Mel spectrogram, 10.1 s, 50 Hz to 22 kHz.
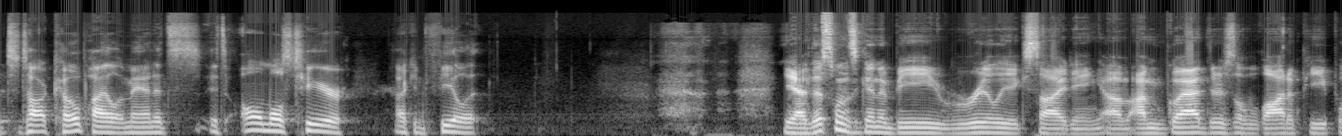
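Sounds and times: man speaking: 0.0 - 3.7, 5.0 - 10.0
man breathing in: 4.4 - 5.9.

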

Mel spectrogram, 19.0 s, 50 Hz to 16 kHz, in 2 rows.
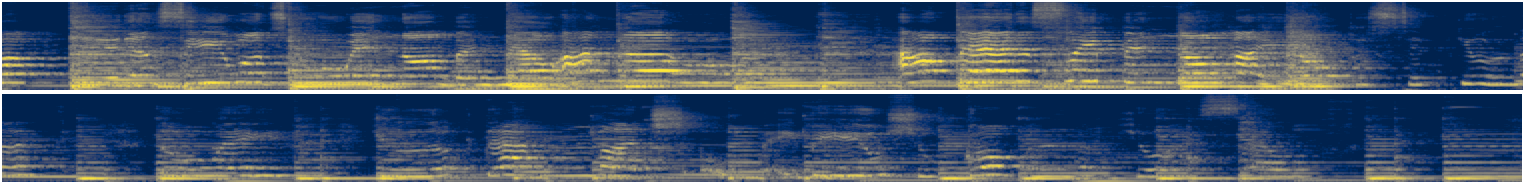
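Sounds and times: acoustic guitar strumming: 0.0 - 8.8, 9.6 - 19.0
woman singing pop song: 0.0 - 18.0.

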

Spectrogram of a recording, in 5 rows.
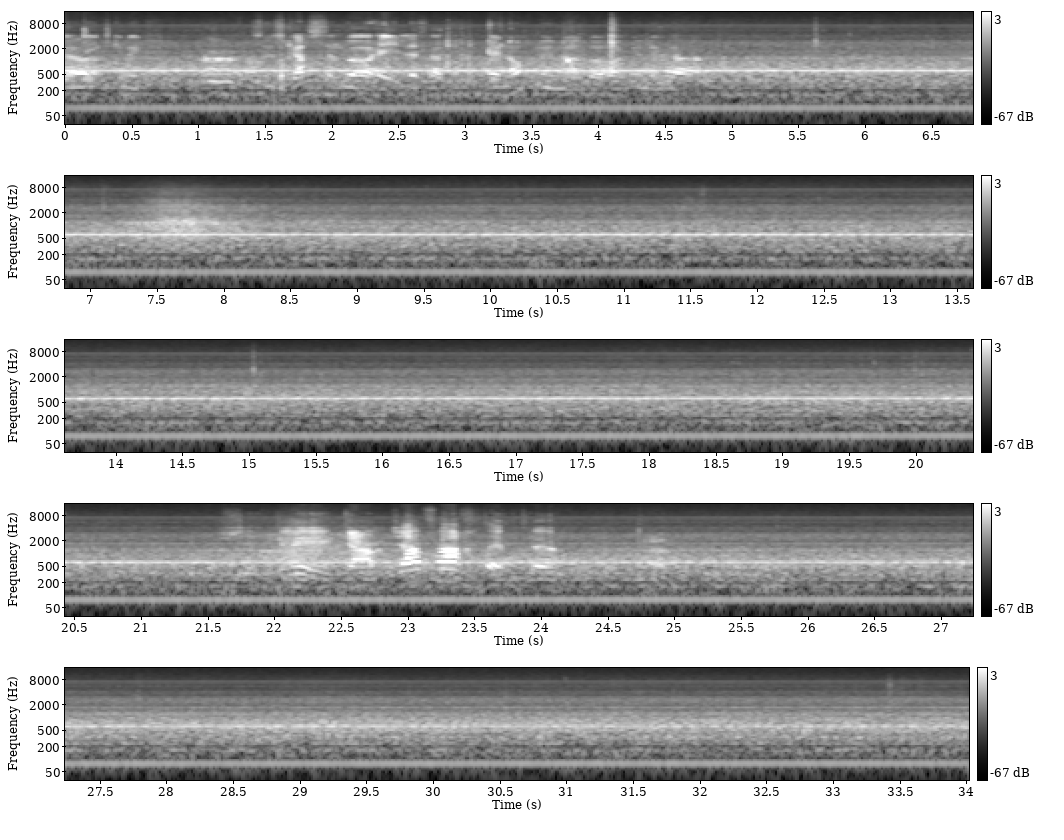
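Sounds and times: engine drone: 0.0 - 28.2
road rumble: 6.4 - 10.4, 21.5 - 24.4.

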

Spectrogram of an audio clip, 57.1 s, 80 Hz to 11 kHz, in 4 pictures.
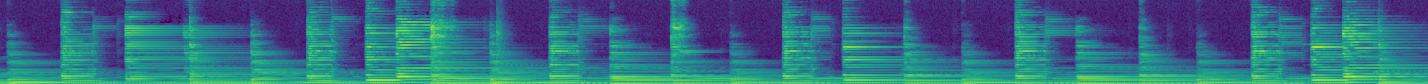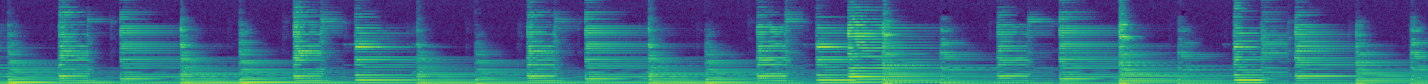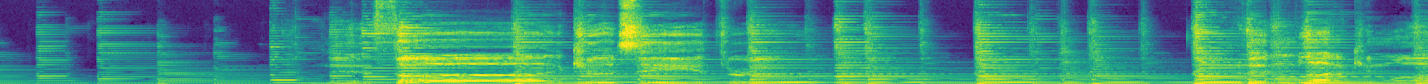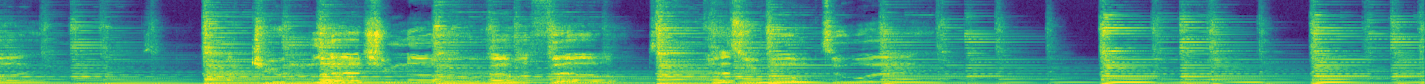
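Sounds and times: acoustic guitar picked chords: 0.0 - 57.0.

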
